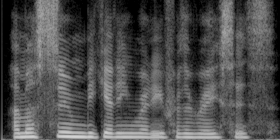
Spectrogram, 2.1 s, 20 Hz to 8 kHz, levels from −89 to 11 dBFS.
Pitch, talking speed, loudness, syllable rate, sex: 215 Hz, 255 wpm, -16 LUFS, 6.3 syllables/s, female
